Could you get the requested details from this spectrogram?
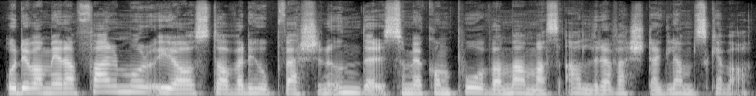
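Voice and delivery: ordinary delivery

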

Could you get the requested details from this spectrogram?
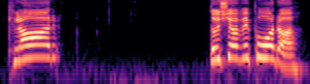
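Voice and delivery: high, loud yell of readiness; boy shouting back, ready to push; shouted back. A narrator's reading. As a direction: yell it with all your strength. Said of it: "skrek tillbaka".

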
